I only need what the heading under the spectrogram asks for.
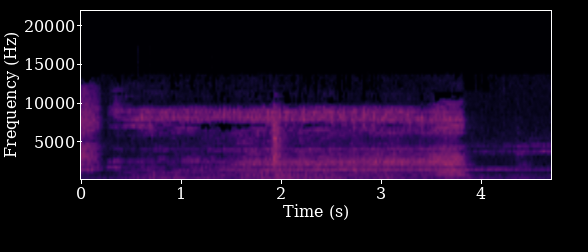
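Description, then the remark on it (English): A deep, loud, sustained beastly roar of a gigantic wolf rumbles for about four seconds with a gritty, rasping texture as it rampages through a forest, then cuts off abruptly; no one speaks. “And then suddenly, this gigantic wolf twice your size, rampages through the forest with blood in its mouth and rage in its eyes as it stares cold at you.”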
